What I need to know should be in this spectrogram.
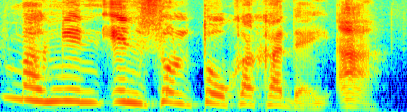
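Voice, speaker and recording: A woman's voice: sits high, big pitch swings, normal speed, a bit bright, no echo, heavily acted. A woman with an Ilocano accent playing a blunt, nosy older servant in a radio drama. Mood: indignant.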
